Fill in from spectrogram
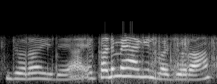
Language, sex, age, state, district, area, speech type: Kannada, female, 18-30, Karnataka, Davanagere, rural, conversation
